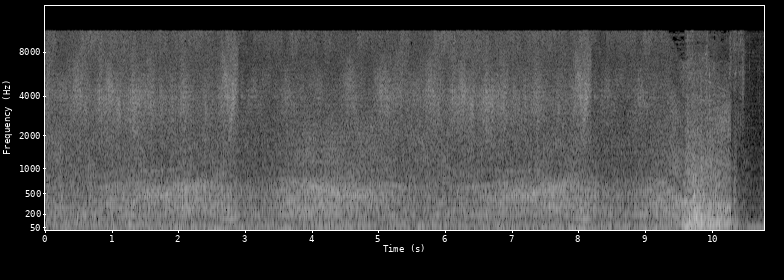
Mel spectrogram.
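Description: Wind rushes past steadily during a glide, then stops.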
